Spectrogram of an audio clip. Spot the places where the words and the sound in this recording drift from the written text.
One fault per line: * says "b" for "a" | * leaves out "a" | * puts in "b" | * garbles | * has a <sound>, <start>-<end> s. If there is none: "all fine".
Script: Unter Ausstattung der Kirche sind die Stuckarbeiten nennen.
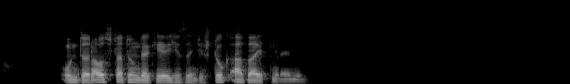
all fine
